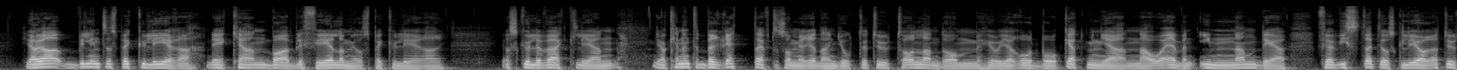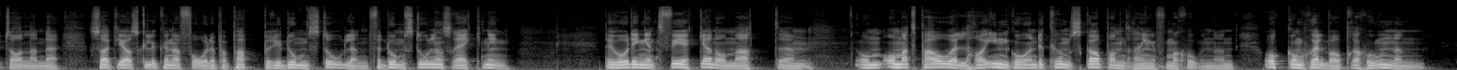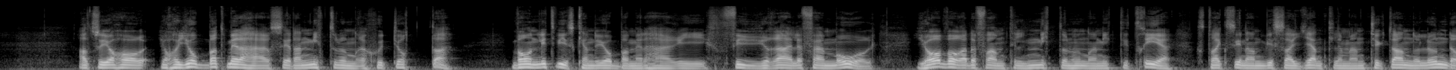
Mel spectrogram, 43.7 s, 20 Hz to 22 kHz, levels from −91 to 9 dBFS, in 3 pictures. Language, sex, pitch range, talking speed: Swedish, male, 100-130 Hz, 155 wpm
